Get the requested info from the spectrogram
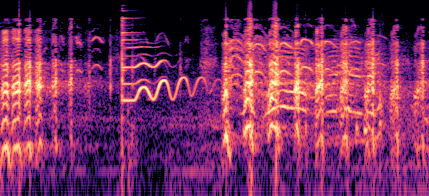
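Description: Cartoon-style comedy sound effects over music: a quick run of clicks and chirps, a wobbling, warbling tone about a second in, then a burst of laughter.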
